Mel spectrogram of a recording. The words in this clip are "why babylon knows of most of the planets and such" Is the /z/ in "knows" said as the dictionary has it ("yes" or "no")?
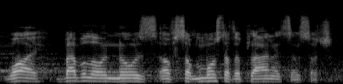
yes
